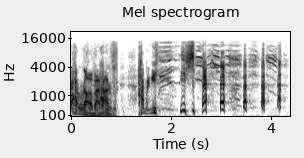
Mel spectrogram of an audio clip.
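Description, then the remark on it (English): A person's voice imitates a dog barking, starting with a drawn-out howling sound, then a string of short, sharp yaps in an uneven rhythm, fairly loud. “… sounds like a dog barking.”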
